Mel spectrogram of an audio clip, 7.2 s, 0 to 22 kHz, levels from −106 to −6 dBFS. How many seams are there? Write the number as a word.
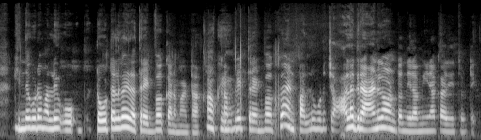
zero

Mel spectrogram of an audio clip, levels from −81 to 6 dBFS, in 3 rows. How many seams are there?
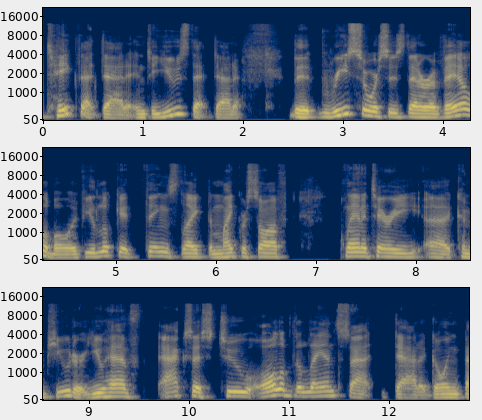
zero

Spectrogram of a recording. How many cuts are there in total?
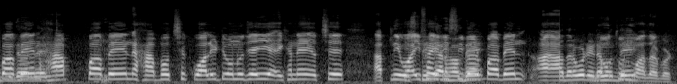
one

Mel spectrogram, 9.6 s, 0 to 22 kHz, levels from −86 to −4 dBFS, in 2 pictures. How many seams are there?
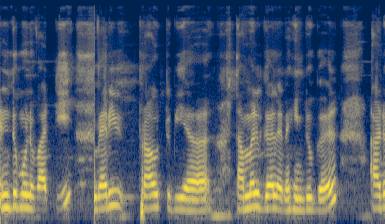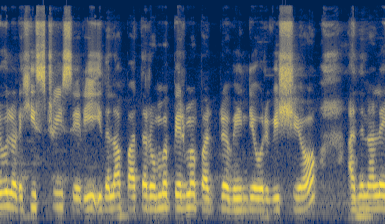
two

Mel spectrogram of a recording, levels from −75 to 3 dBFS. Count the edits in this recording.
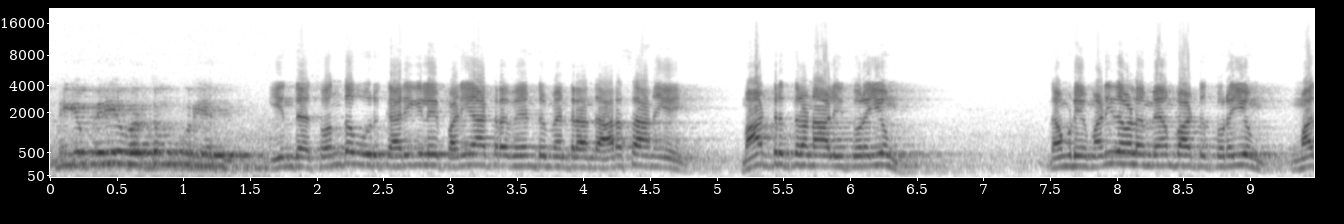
one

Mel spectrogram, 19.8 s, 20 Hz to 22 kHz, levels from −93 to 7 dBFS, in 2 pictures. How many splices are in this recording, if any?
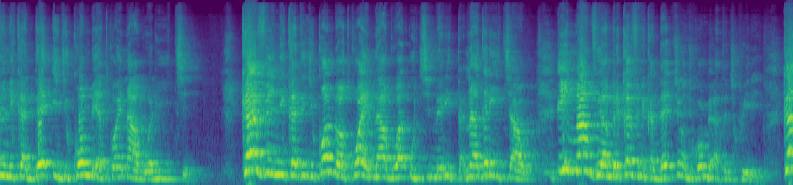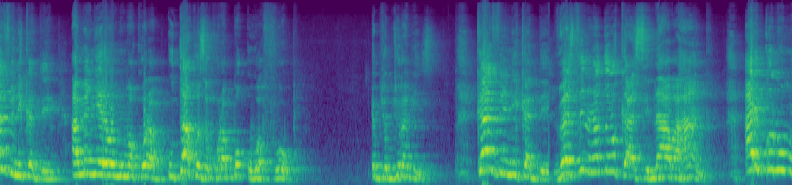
one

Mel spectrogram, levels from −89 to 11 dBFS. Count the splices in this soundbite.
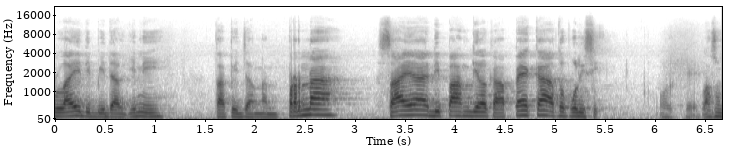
zero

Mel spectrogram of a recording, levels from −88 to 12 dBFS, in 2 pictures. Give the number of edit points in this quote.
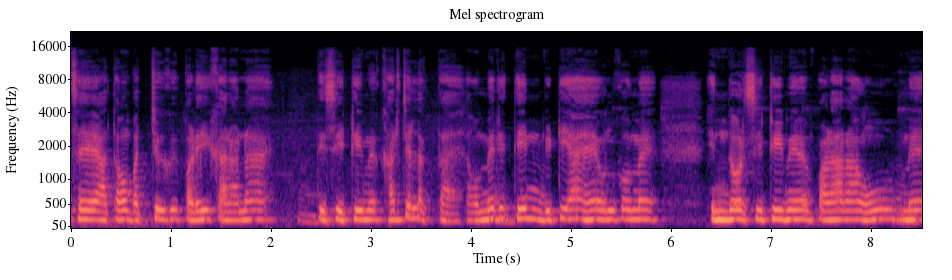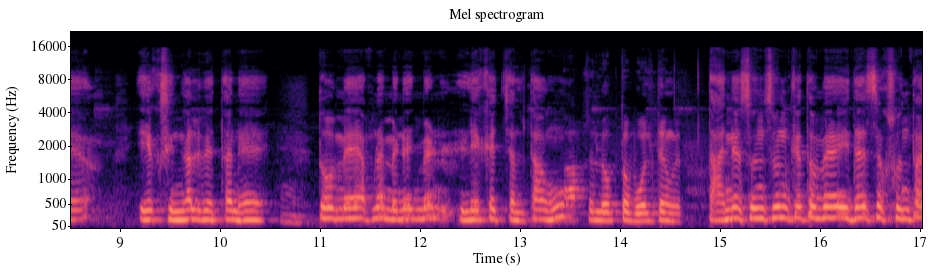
three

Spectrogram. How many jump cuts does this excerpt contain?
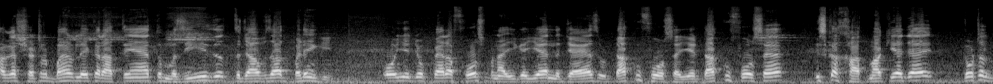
one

